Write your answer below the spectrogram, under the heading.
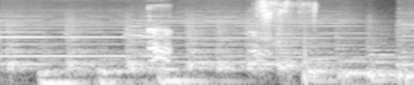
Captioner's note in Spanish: sonidos de terraria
